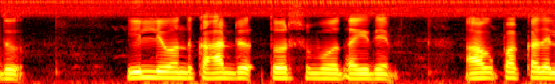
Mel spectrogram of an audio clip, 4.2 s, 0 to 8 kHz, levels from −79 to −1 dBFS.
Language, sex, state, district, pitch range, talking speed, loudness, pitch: Kannada, male, Karnataka, Koppal, 140-155 Hz, 100 wpm, -17 LUFS, 150 Hz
